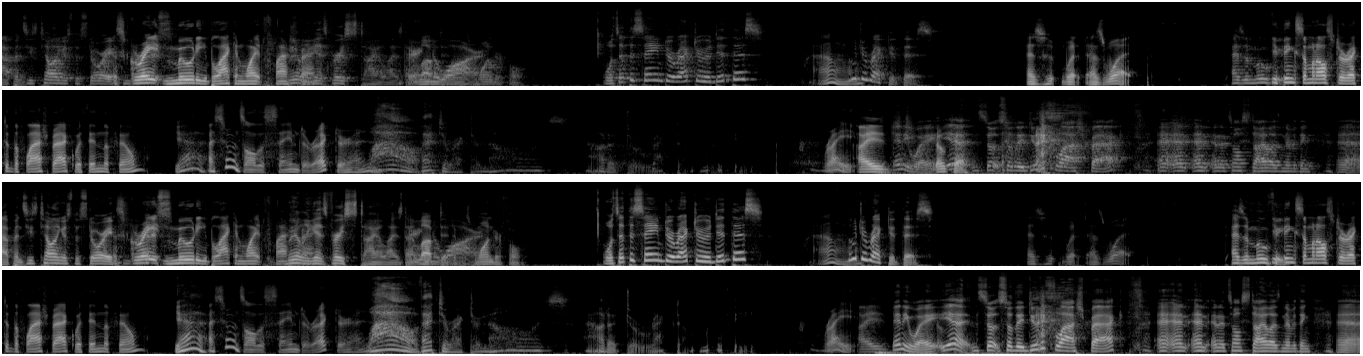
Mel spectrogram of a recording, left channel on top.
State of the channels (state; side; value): normal; both; correlation 0.72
